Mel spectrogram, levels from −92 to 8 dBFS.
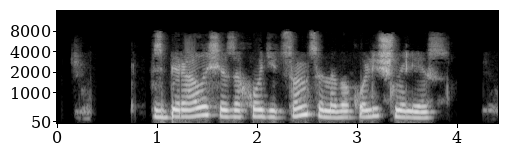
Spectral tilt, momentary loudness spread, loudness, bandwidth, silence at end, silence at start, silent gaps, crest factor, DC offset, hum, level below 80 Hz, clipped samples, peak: -4.5 dB/octave; 7 LU; -13 LUFS; 8.2 kHz; 0.55 s; 0.95 s; none; 12 dB; under 0.1%; none; -54 dBFS; under 0.1%; -2 dBFS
